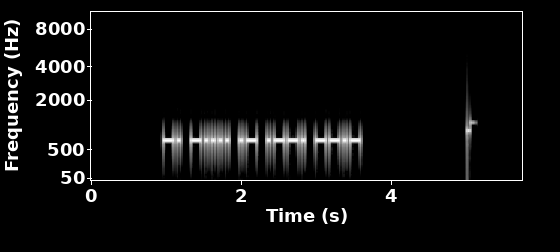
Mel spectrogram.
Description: Morse code, heard as a keyed tone, about 25 wpm, 700 Hz. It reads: N6APQ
